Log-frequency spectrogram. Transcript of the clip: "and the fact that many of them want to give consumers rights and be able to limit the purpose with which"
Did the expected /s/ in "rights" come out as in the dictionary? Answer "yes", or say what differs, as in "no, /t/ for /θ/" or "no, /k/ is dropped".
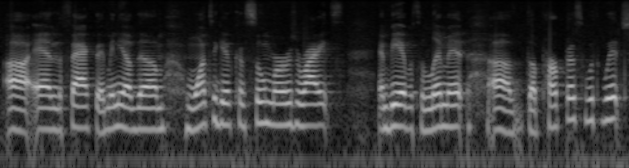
yes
